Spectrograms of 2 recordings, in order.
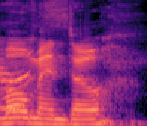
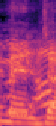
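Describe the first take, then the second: First: The first syllable sounds like 'moh'. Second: The first syllable sounds like 'meh'. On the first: The speaker calls it wrong. "not momento" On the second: The speaker calls it right. "it's memento"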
